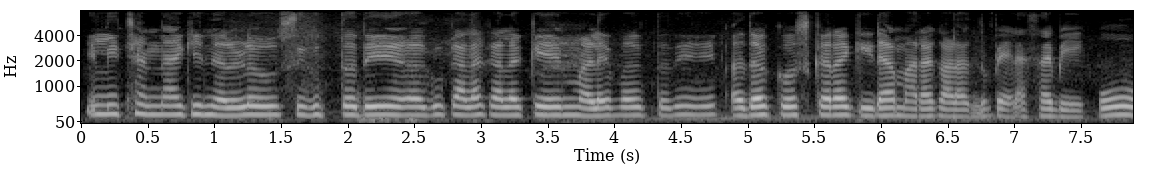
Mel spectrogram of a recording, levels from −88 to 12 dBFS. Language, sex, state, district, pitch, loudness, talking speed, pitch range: Kannada, female, Karnataka, Bijapur, 220 Hz, -23 LUFS, 100 wpm, 210-230 Hz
